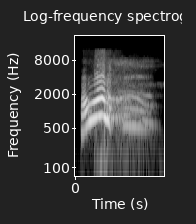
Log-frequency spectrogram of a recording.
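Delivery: high, loud shriek of a laugh; real laugh that bursts out; burst of laughter. Real, not acted. Host cracking up at the guest's story, loud shrieking laugh.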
